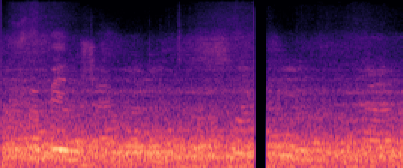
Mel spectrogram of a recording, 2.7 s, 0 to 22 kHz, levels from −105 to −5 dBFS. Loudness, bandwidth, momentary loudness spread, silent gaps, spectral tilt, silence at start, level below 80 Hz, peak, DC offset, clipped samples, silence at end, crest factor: -27 LUFS; 10.5 kHz; 8 LU; 1.68-1.77 s; -8.5 dB/octave; 0 s; -42 dBFS; -10 dBFS; under 0.1%; under 0.1%; 0 s; 18 dB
